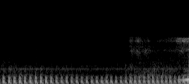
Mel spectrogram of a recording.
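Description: A Triumph Scrambler motorcycle is ridden off-road at a dirt park. Its engine gives a steady, close, low chugging pulse that swells louder in the final moments.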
